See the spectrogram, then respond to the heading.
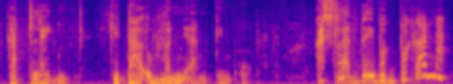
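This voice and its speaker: A woman's voice: deep voice, wildly swooping pitch, measured pace, fairly bright tone, husky, full character voice. A woman playing a middle-aged, chatty, exclamatory mother with an Ilocano Filipino accent in a comedy radio drama. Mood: animated. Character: middle-aged gossipy mother, exasperated and animated.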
